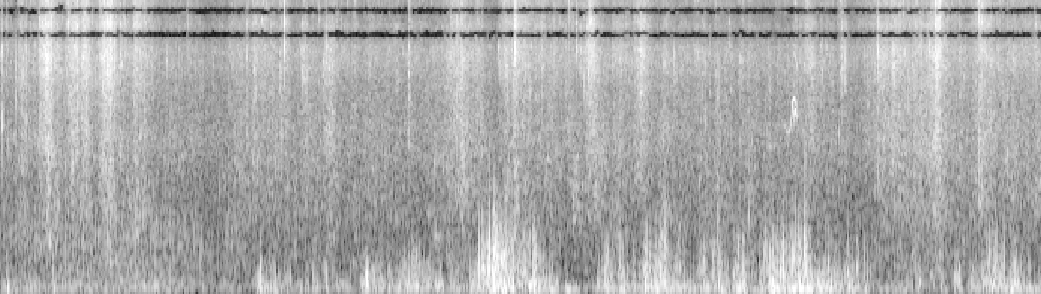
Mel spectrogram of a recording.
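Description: Wind buffeting the microphone: an uneven low rumble that turns into stronger gusts from about two and a half seconds in.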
